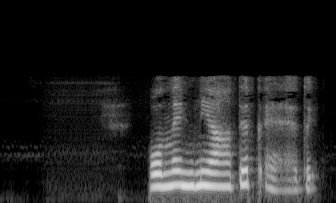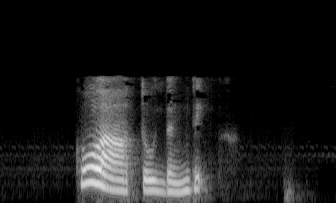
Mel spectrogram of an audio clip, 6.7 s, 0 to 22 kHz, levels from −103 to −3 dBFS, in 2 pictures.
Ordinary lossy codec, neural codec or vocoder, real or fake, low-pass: MP3, 32 kbps; codec, 16 kHz in and 24 kHz out, 0.6 kbps, FocalCodec, streaming, 2048 codes; fake; 5.4 kHz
